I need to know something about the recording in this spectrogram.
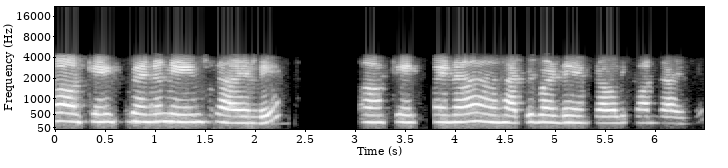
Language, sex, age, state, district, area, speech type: Telugu, female, 45-60, Telangana, Mancherial, rural, conversation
